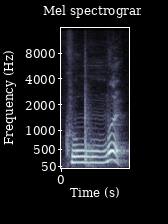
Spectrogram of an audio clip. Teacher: 기억이 이응으로 교체 한번 됐죠 · 울림 소리가 강하니까 안울림인 기역은 이응으로 바꾸면 되겠죠. 그럼 바꾸면 국물 이렇게 해서, 자, 기역이 이응으로 교체 한번 됐죠. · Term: 비음화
